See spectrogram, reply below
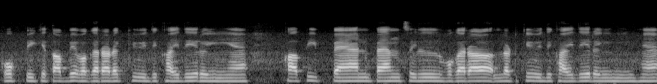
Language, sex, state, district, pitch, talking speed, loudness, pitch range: Hindi, female, Haryana, Jhajjar, 160 Hz, 175 wpm, -16 LUFS, 155-165 Hz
